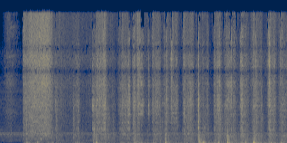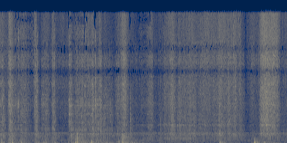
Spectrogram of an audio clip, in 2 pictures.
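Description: A template is cut by hand, giving close, quiet, irregular scraping and cutting strokes with small knocks and pauses in between.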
